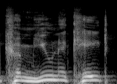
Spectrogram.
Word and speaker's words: communicate: No es communicate. La U es como decir you, el you de tú. Communicate. You communicate. Same sound.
